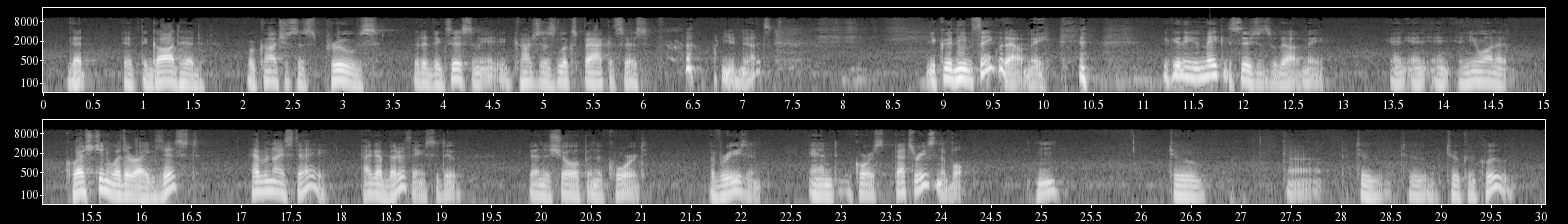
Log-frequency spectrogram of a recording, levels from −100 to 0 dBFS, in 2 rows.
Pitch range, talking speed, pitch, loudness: 100-125 Hz, 150 wpm, 110 Hz, -18 LUFS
